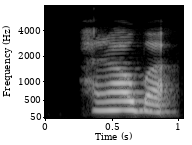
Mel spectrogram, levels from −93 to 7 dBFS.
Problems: low volume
